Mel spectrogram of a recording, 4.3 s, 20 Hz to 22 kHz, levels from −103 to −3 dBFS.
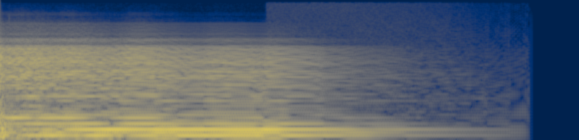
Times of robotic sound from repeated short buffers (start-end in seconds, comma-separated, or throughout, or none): none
